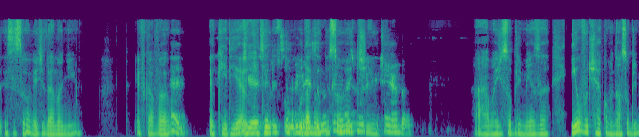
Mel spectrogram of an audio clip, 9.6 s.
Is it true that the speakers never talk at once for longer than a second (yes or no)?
no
